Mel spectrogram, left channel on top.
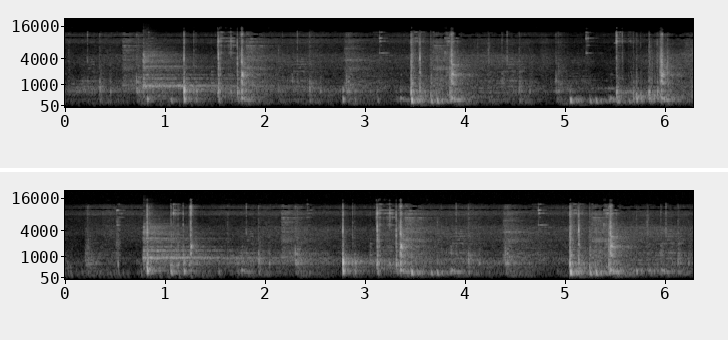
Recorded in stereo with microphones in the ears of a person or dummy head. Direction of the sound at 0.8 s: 40° left (ahead or behind).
